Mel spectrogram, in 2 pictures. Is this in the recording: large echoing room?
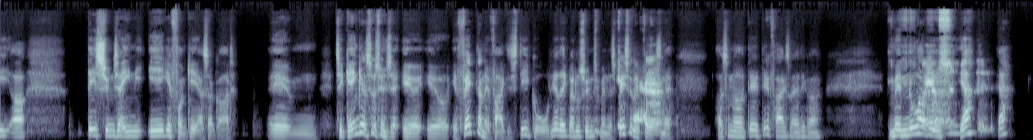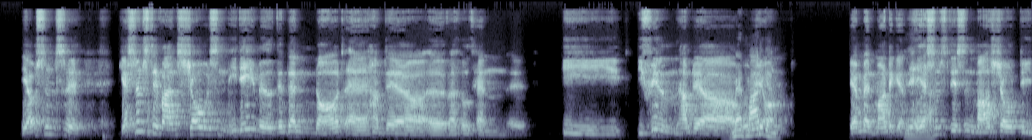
no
